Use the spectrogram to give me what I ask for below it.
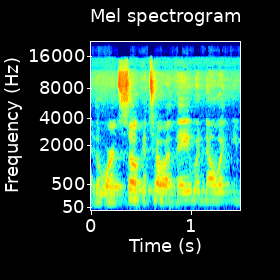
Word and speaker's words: SOH CAH TOA: Okay, I'm going to spell it for you. That's an H. Sohcahtoa is how you say that. Sohcahtoa.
